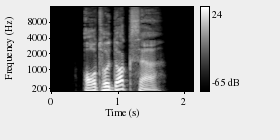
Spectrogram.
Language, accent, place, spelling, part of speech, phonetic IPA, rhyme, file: German, Germany, Berlin, orthodoxer, adjective, [ɔʁtoˈdɔksɐ], -ɔksɐ, De-orthodoxer.ogg
- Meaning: 1. comparative degree of orthodox 2. inflection of orthodox: strong/mixed nominative masculine singular 3. inflection of orthodox: strong genitive/dative feminine singular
